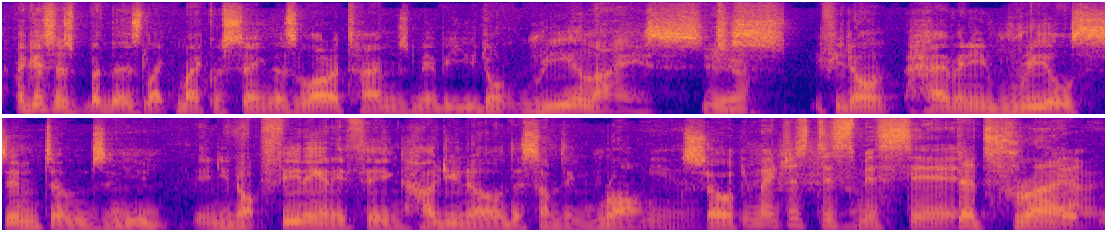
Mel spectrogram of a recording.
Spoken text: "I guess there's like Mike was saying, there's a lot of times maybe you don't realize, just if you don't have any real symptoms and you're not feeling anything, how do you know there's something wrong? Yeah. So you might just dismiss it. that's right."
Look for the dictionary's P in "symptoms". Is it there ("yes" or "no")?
yes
